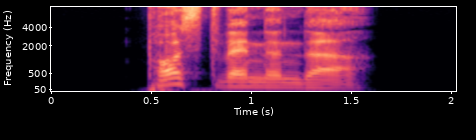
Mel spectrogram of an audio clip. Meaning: inflection of postwendend: 1. strong/mixed nominative masculine singular 2. strong genitive/dative feminine singular 3. strong genitive plural
- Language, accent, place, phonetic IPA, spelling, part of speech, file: German, Germany, Berlin, [ˈpɔstˌvɛndn̩dɐ], postwendender, adjective, De-postwendender.ogg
